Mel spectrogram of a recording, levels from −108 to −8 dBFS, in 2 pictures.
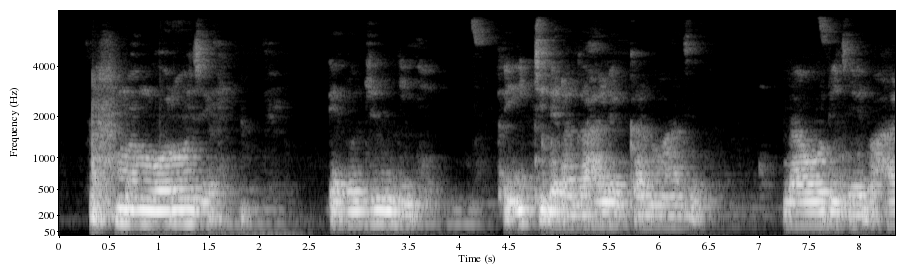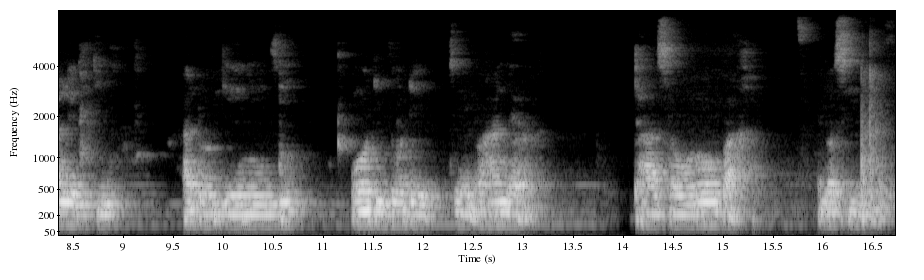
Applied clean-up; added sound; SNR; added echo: none; none; none; reverberation time 0.6 s.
